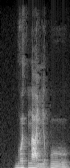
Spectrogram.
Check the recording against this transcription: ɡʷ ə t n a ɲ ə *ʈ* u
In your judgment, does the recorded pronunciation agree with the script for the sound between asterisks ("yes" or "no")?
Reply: no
